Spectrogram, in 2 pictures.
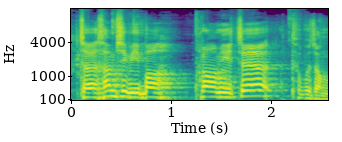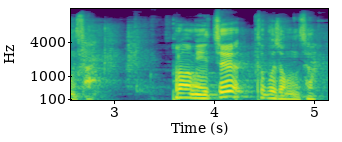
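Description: A middle-aged man lectures his class on English grammar in a fairly high, very animated voice, rattling off questions and answering them himself. Slight background noise is present.

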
